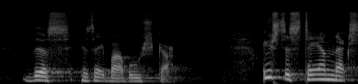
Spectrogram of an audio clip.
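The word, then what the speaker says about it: бабушка: It's called a babushka. Grandmother is pronounced differently. Same word. The accent is in a different place. Grandmother is pronounced babushka. This is a babushka.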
